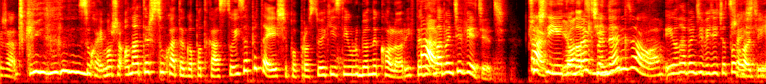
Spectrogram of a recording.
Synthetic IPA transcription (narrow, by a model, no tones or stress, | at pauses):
ʐat͡ʂkʲiswuxajmɔʐɛʔɔnat̪ɛʂswuxat̪ɛɡɔpɔt̪kast̪uizapɘt̪ajɛɕɛpɔpɾɔst̪ujakʲijɛst̪jejulubʲjɔnɘkɔlɔɾift̪ɛd̪ɨɔnabɛɲd͡ʑɛvʲjed͡ʑet͡ɕ | pʂɕlʲijejt̪ɛnɔt̪t͡ɕːinɛkved͡ʑawaiɔnabɛɲd͡ʑɛvʲjed͡ʑet͡ɕɔt̪sɔxɔd͡ʑi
